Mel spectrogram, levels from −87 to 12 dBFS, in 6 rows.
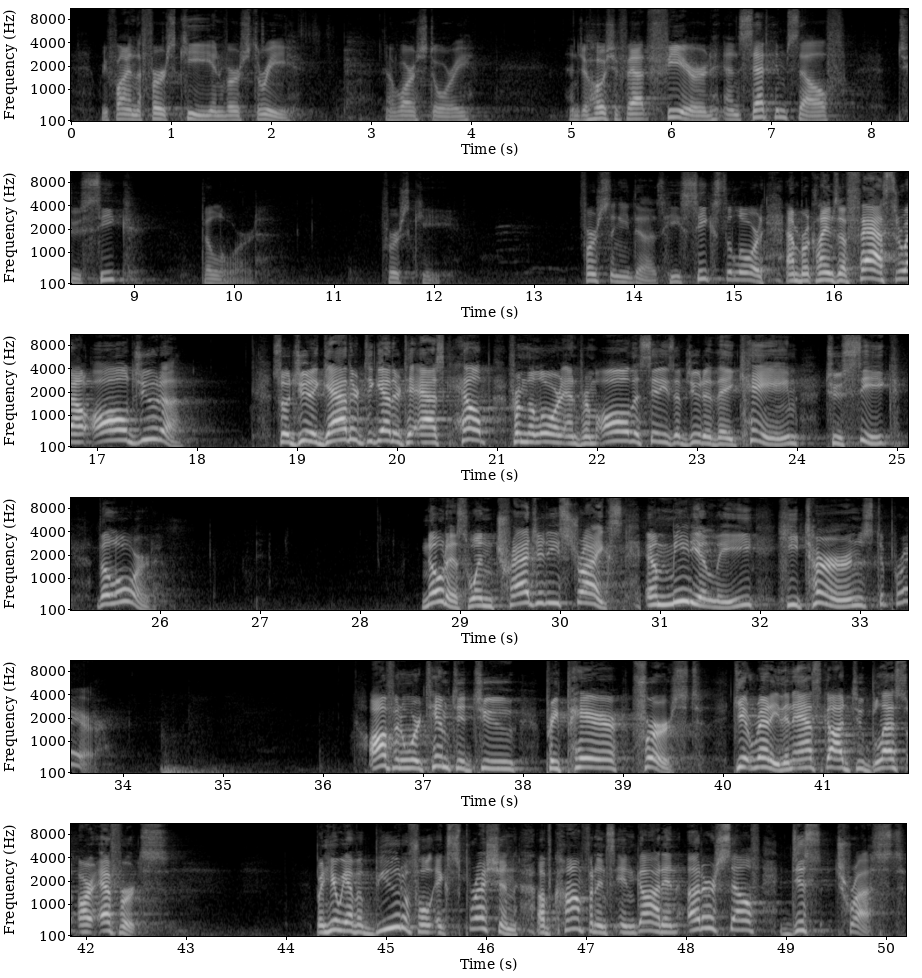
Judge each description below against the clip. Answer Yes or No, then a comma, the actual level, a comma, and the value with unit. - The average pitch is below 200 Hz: No, high, 215 Hz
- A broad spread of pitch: Yes, wide, 6.2 semitones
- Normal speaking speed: No, slow, 120 wpm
